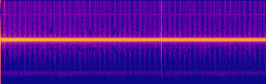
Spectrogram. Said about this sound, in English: Now, it's two channels, so we can produce two different tones with this thing. We'll select sine wave for both sides and feed in a couple of different frequencies and take a look at that.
